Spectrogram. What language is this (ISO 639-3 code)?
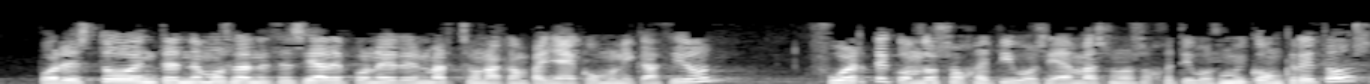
spa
